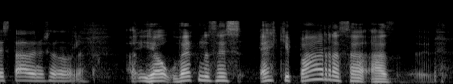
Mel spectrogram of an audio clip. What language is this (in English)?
Icelandic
